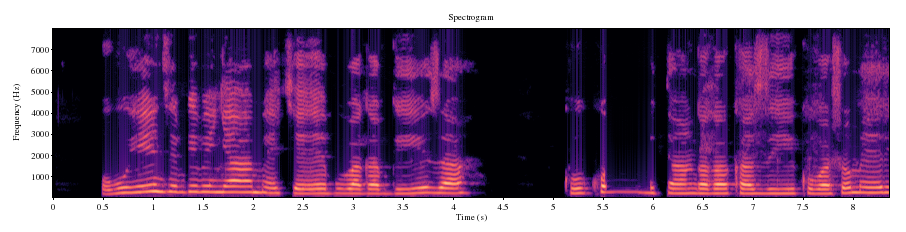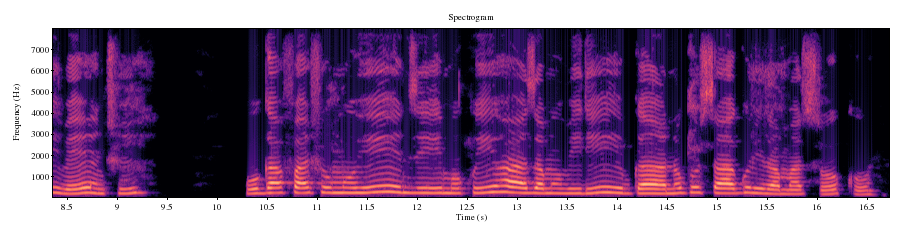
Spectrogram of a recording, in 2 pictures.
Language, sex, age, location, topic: Kinyarwanda, female, 25-35, Musanze, agriculture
